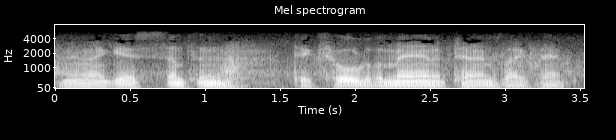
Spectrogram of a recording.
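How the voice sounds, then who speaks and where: An actor playing a grave, commanding cavalry captain in a 1950s radio drama. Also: male voice, deep voice, moderate pace, lightly acted. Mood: somber, reflective. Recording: lo-fi 1950s radio broadcast, noisy.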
